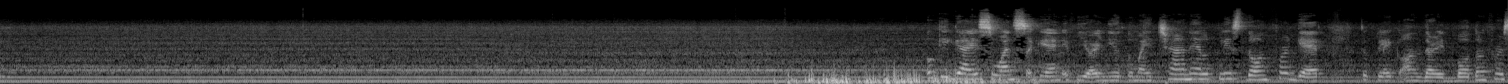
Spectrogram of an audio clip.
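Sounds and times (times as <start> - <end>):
steady machine hum: 0.0 - 15.0.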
